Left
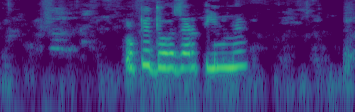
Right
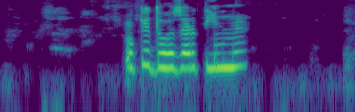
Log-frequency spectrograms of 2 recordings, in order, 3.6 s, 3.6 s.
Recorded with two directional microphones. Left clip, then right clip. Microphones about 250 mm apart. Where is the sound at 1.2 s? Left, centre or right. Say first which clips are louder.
Right 9 dB; right.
